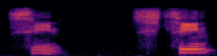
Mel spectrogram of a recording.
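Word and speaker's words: سين: এরকমের কিছু আওয়াজ আসবে এভাবে করে জিহ্বার আগা সামনের উপরের সামনের উপরের দাঁতগুলোর গোড়ার সাথে লাগিয়ে দিয়ে জিহ্বা দিয়ে এভাবে উচ্চারণ করতে হবে সিন সিন যদি এভাবে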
